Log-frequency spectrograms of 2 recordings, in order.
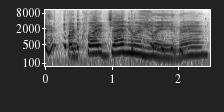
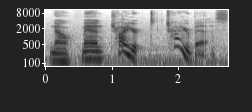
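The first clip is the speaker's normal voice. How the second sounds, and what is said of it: Country accent. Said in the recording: “You had such a country accent.”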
